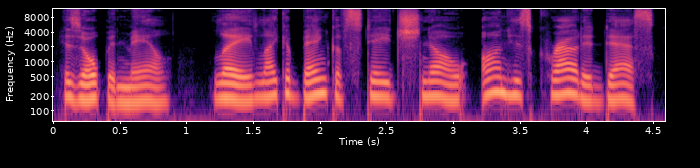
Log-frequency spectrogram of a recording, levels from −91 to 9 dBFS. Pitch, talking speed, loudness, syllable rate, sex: 185 Hz, 185 wpm, -18 LUFS, 4.4 syllables/s, female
